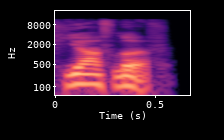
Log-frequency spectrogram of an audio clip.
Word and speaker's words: Ayaloth: Ayaloth, pronounced as Yoth Luth, is being used as a divine title, similar to Elohim, although now in conjunction with the set-apart spirit.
